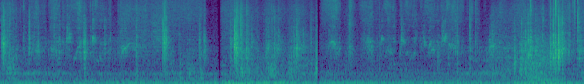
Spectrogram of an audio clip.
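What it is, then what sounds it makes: Denim jeans being scratched. Fingernails scratch the woven cotton of worn light-blue denim jeans around the back pocket. Quick, raspy scrapes come in bursts, bright and hissy with little low end, over a faint steady background.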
